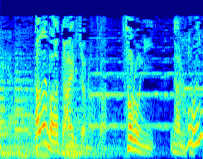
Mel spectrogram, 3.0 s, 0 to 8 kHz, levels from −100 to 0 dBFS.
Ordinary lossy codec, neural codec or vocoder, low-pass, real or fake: MP3, 24 kbps; none; 7.2 kHz; real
